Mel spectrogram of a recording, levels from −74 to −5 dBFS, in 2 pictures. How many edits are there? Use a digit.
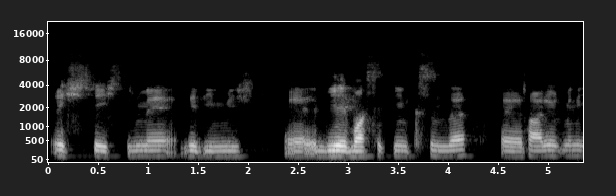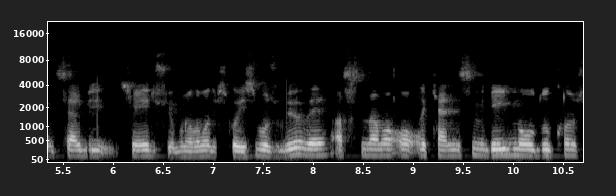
3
